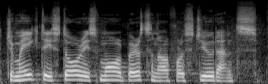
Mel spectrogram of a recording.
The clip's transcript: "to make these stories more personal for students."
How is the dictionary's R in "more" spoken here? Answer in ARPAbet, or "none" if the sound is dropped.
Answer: L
